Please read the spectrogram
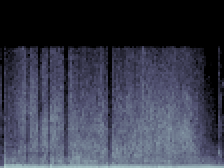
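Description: Pickup truck's engine held at high revs, a steady engine note over the hiss of its tyres spinning and spraying snow, as a stuck truck tries to drive itself free.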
